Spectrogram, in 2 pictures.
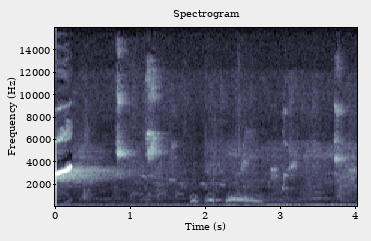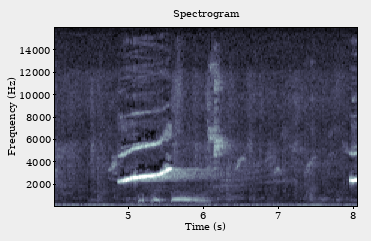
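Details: Song of an Oriental magpie-robin meant to draw an answer from a rival: scattered faint high ticks and soft low notes, one strong upward-sliding whistle near the middle, and another whistle beginning at the close, over background hum.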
